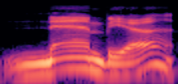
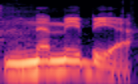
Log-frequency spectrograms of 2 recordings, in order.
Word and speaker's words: Namibia: Jeff is definitely closest, but this is a country that Donald Trump called Nambia. It's Namibia.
